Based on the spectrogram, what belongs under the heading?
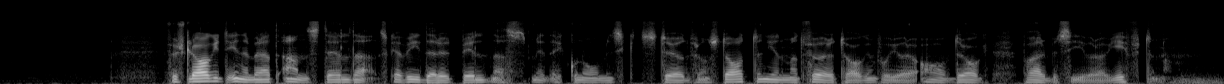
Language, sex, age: Swedish, male, 59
